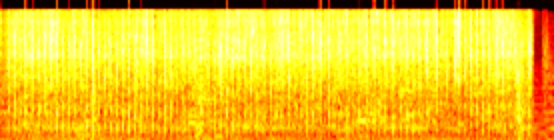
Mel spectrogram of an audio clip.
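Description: A loud, dense rushing noise with a fast flutter laid over intro music, starting and cutting off abruptly.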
